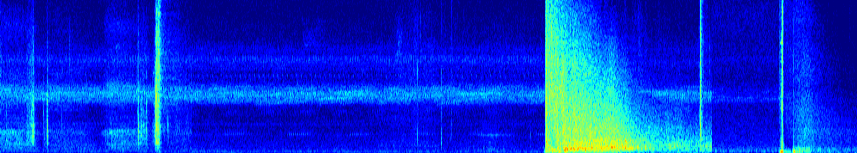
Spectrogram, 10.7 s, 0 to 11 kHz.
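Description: A 1943 M1 Garand firing one .30-06 round about two-thirds of the way in: a single loud shot whose echo dies away over a second or two. Earlier there is a sharp metallic clack as the rifle is handled, and another sharp crack comes near the end. Steady insect chirring runs underneath.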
